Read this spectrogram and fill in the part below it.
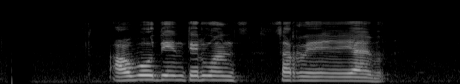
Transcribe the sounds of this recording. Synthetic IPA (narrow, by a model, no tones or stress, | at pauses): aʋəboːd̪ejnt̪eɾuʋan | saɾnjajəmə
